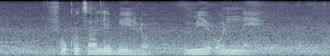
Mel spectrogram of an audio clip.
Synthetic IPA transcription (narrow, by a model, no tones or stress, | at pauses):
fʊkʼʊt͡sʼalɪbɪlɔ | m̩mɪʔʊn̩ːnɛ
